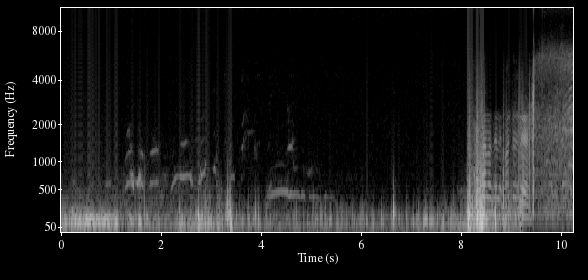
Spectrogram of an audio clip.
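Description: Faint, short high-pitched calls of children's voices over a low rumble, then a loud burst of voices about eight seconds in.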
